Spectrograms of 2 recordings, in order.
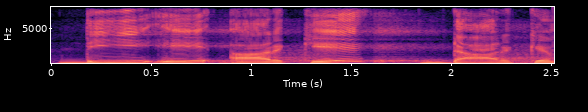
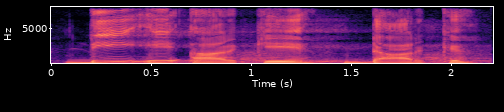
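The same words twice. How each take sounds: The two takes are said the same way.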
